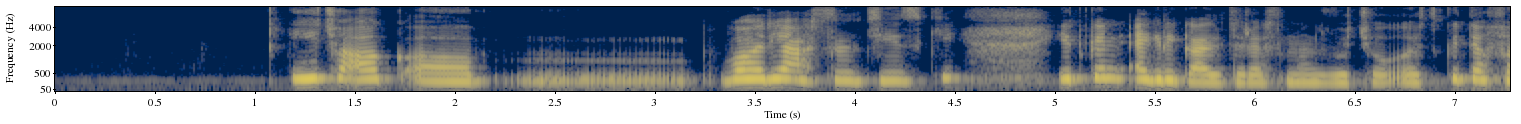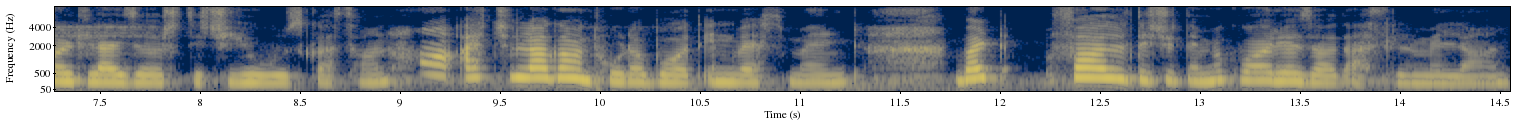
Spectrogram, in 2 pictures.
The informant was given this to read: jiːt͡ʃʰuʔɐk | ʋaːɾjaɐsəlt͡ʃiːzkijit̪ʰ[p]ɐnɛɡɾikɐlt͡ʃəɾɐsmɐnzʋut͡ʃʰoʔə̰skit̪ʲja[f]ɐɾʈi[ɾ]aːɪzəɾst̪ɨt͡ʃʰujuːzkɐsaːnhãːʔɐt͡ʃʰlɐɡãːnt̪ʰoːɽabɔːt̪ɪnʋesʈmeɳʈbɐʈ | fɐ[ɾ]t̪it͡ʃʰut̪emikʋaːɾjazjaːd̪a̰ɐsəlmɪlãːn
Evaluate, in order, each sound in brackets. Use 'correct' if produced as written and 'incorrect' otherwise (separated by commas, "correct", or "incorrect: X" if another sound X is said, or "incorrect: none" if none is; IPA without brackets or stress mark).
incorrect: k, correct, incorrect: l, incorrect: l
